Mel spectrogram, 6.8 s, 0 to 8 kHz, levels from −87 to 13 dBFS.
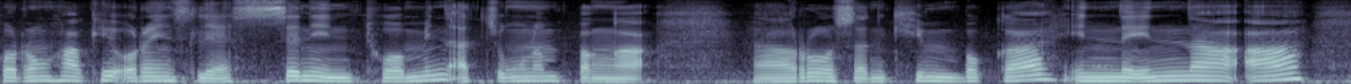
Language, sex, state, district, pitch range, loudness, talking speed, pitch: Mizo, male, Mizoram, Aizawl, 120-140 Hz, -15 LUFS, 185 wpm, 130 Hz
